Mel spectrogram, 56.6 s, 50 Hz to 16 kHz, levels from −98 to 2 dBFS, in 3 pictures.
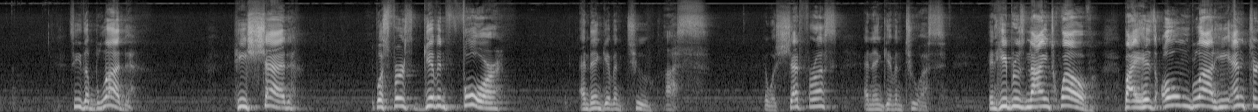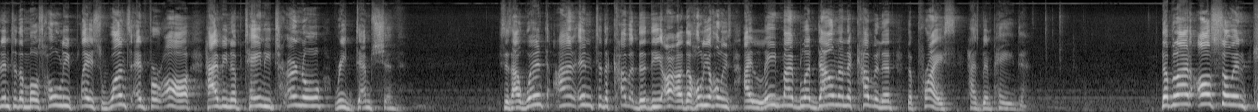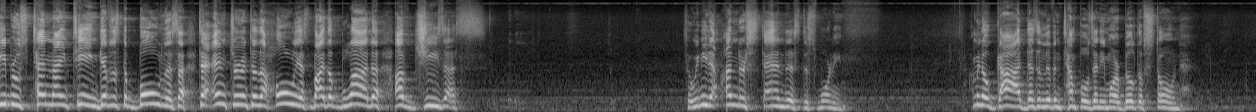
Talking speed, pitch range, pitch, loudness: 120 wpm, 195-270 Hz, 235 Hz, -25 LUFS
